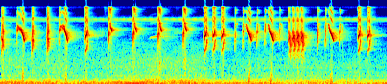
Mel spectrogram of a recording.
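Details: Long-tailed shrike with 'isian mewah' filler song: a series of down-slurred whistles interspersed with sharp chips and one short buzzy burst.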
